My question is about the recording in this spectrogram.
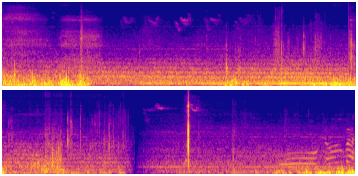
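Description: Outdoor rumble with a steady low hum for the first five seconds, breaking off to silence about seven seconds in. About eight seconds in comes a single sharp crack of a golf club striking a ball.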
